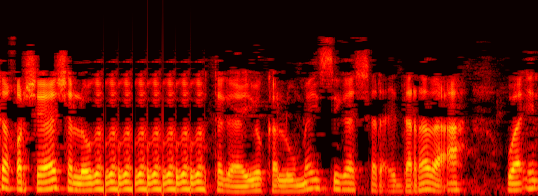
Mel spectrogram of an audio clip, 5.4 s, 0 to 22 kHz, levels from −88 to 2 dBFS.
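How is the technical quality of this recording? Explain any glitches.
The quality is held back by two problems: a dull, band-limited sound across the whole clip and a burst of skipping early on.

The first fault runs the full length of the speech. There's simply nothing above about 10.1 kHz, and the band that remains has that smeared, slightly swirly texture of a heavily squeezed codec. The top end has a flat ceiling, and the artefacts sound like a low-bitrate encode rather than like the high-rate MP3 the file now is. This is likely low-bitrate audio saved at a high bitrate, with something like a 32 kbit/s WMA encode later re-saved as a roomy 256 kbit/s MP3. The second encode just preserves the damage. It can't bring back the detail the first one threw away.

The second fault starts at 1.03 s and runs to 2.04 s, where the audio behaves like a CD stuck on one turn. A 144 ms slice of sound plays seven times in a row, with a tiny mute at each jump back. 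The effect is a fast, mechanical stutter at roughly seven repeats per second. That pattern fits a scratch kicking the laser back one track at the same point on each revolution, so the same fragment keeps coming round until playback breaks free just after 2 s.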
